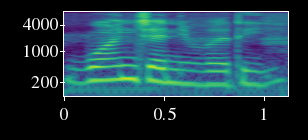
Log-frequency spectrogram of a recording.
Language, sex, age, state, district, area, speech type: Goan Konkani, female, 18-30, Goa, Ponda, rural, spontaneous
